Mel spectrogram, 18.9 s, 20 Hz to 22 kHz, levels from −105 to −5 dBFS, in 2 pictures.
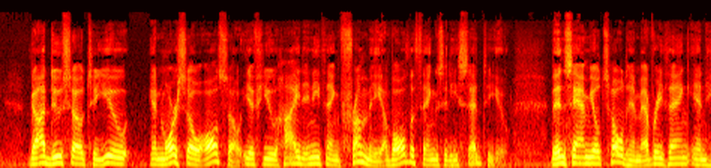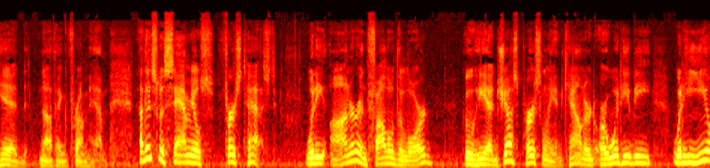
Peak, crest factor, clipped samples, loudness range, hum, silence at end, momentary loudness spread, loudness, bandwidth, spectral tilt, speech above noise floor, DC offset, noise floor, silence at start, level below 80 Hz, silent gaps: -10 dBFS; 18 dB; under 0.1%; 3 LU; none; 0 s; 11 LU; -28 LUFS; 16 kHz; -6 dB/octave; 25 dB; under 0.1%; -52 dBFS; 0.4 s; -60 dBFS; none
